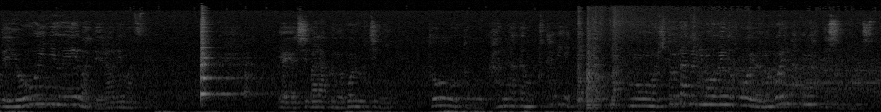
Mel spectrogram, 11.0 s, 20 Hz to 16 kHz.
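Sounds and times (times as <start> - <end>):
woman reading aloud: 0.0 - 1.8, 3.5 - 7.2, 7.9 - 11.0.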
